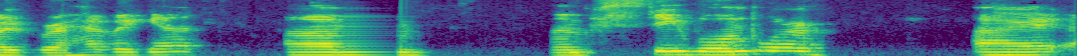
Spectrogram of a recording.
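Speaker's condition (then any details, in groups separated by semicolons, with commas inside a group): Cerebral palsy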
